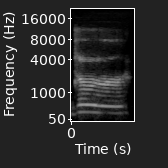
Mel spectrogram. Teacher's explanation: Or it can also be produced as a bunched R, where you're pretty much pulling it back into a velar-like position. Like you think about where you say, you go grr, your tongue does not move much from the G to the That's more your bunched R.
